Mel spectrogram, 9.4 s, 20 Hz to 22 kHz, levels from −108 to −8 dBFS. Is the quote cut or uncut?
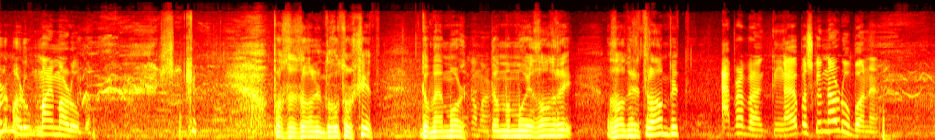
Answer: uncut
